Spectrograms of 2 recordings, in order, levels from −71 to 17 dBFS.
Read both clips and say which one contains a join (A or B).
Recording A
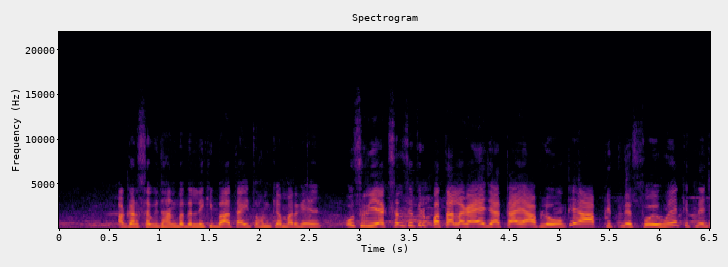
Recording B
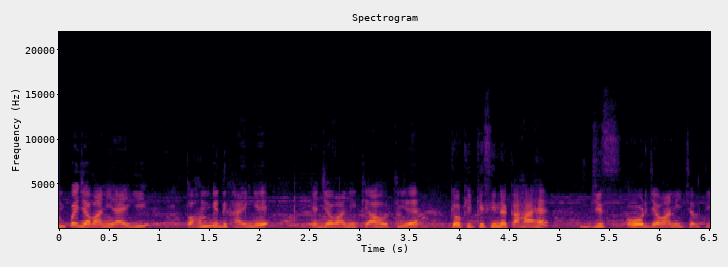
A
